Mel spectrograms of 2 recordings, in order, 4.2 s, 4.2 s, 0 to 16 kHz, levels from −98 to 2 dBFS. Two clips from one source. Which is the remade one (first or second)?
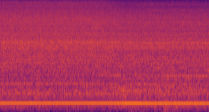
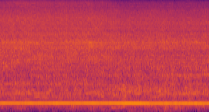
second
